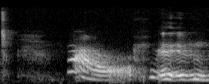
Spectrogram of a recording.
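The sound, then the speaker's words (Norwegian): A person's voice imitates a cat meowing, with two drawn-out, whiny meows in a row, the first sliding downward in pitch, fairly loud. “Å være liksom veldig sånn glad katt eller bekymra hund eller noe sånt.”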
